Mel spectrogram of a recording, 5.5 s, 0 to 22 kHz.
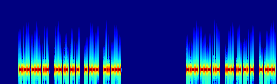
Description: Morse code, heard as a keyed tone, about 60 wpm, 700 Hz. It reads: YOU WANT TO DO YOU WANT TO
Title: Speed-Racing - Sets of 4 Words 50wpm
